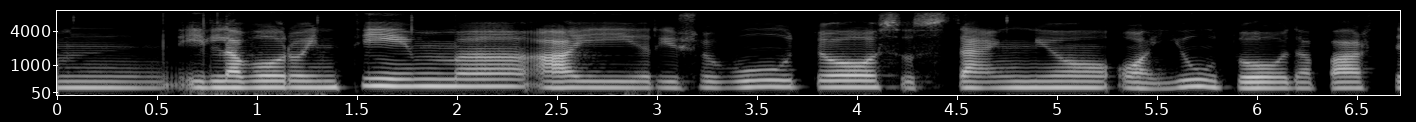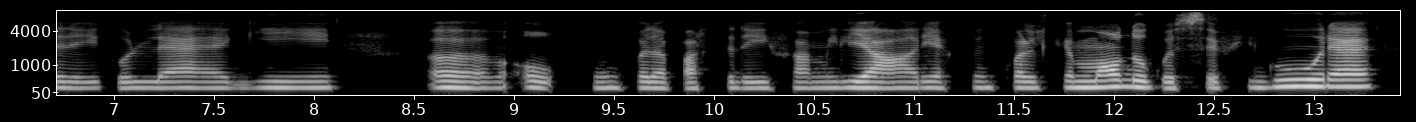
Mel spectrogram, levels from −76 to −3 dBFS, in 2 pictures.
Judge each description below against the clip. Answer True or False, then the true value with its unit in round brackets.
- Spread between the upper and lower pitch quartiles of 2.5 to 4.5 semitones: False (1.4 semitones)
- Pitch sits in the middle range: True (175 Hz)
